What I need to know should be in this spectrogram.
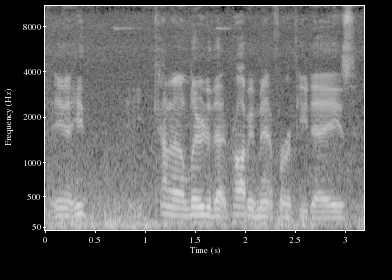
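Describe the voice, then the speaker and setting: Fairly even intonation from a fairly low-pitched man, amid audible room echo. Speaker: beekeeper vlogger. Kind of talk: casual vlog talk. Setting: outdoors. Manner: fast; hesitant with fillers.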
